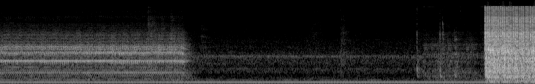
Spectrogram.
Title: Cricut Explore Air 2 grinding noise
